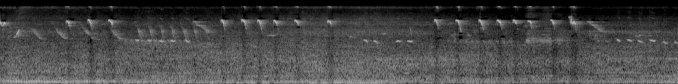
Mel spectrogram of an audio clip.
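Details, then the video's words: Kolibri ninja sunbird singing for tutoring: two rapid trains of sharp, high ticking notes with softer lower chirps in between, over a faint rumbling background. "Kolibri Ninja Gacor Masteran Jos"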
